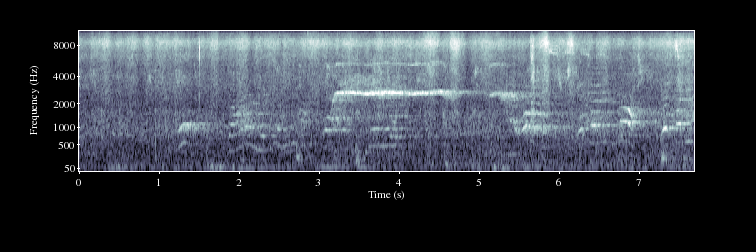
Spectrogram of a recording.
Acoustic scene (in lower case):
park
